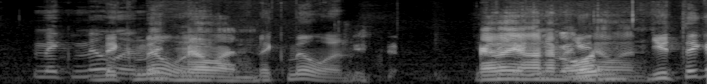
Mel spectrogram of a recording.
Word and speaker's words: Macmillan: No, it is McMillan. Macmillan.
